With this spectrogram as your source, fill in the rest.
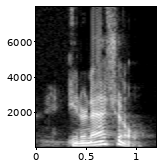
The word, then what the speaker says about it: international: You have NT in the middle, the T is silent. Other examples, internet. Internet or internet. International.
